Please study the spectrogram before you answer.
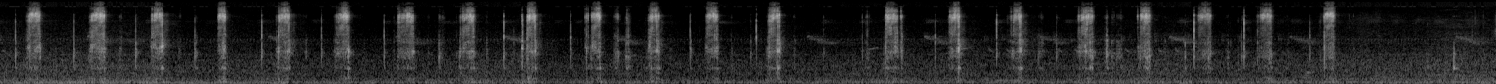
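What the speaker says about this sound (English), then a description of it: "the way I'm scraping it really helps get a lot of that magnesium out of there" A blade scrapes a magnesium fire starter bar in a steady rhythm of about two dozen short, crisp rasping strokes, close and clear with no talking.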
